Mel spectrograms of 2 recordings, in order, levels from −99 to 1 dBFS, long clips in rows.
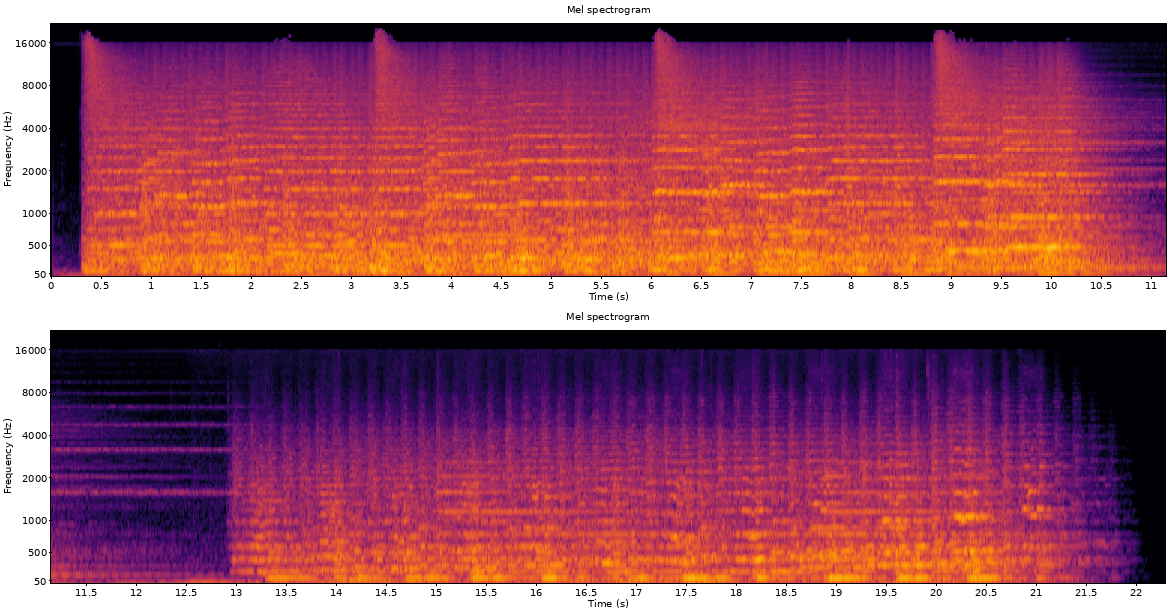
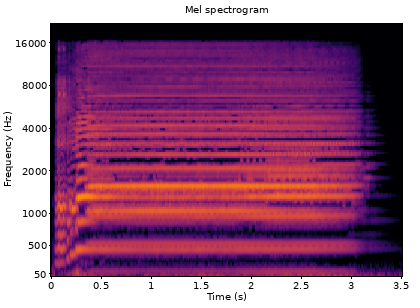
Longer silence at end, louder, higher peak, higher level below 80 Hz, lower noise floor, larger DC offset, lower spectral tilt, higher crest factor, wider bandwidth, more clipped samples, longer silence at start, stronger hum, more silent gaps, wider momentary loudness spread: first, 0.85 s vs 0.4 s; first, -21 LUFS vs -28 LUFS; first, -6 dBFS vs -16 dBFS; first, -38 dBFS vs -64 dBFS; first, -63 dBFS vs -50 dBFS; neither; first, -5 dB/octave vs 0.5 dB/octave; about the same, 16 dB vs 14 dB; first, 19.5 kHz vs 16.5 kHz; neither; first, 0.3 s vs 0.05 s; neither; neither; first, 12 LU vs 7 LU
